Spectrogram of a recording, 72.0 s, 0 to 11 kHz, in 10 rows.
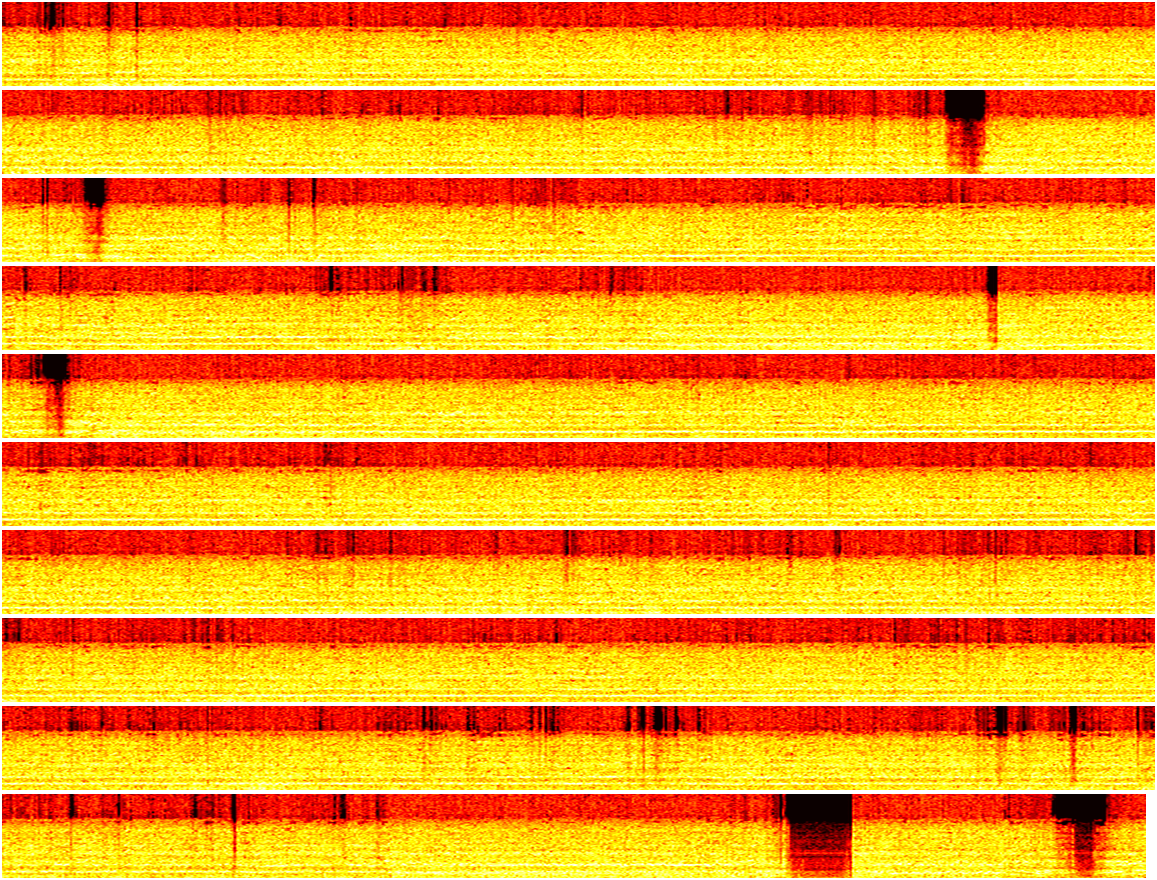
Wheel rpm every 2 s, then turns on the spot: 230, 230, 240, 230, 240, 230, 170, 150, 220, 220, 230, 220, 220, 180, 110, 190, 220, 230, 230, 230, 220, 230, 230, 230, 220, 230, 230, 230, 230, 230, 230, 230, 240, 220, 180, 80.
none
